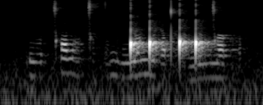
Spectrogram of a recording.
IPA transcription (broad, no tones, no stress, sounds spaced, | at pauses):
ɾ i β ə̤ ǀʰ ɔ ðˤ æ̤ ǀ i̤ tˤ d ə̤ m ə̤ ŋ͡ǃ ɔ ŋ͡ǃ ə ɡ i tˤ ǃʰ ə̤ ŋ͡ǃ i ŋ͡ǀ ɒ ɡ ɔ̤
